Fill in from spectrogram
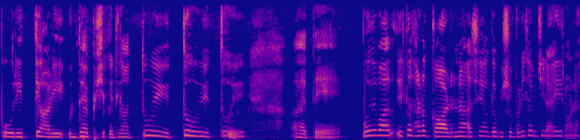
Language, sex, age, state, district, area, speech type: Dogri, female, 30-45, Jammu and Kashmir, Udhampur, rural, spontaneous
